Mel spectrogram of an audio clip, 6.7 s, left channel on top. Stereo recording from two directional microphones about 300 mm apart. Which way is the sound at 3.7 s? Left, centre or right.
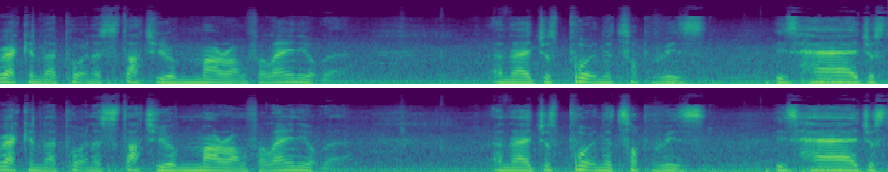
Centre.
